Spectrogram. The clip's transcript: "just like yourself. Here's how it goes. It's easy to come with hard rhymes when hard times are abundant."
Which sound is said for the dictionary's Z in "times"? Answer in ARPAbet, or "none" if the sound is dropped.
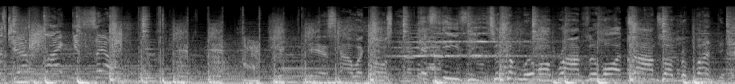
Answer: Z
